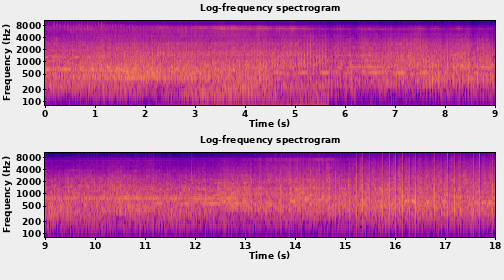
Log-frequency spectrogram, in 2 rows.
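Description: JGSDF UH-60JA Black Hawk helicopter flying overhead, its rotor and turbine noise steady. Rapid rotor-blade chop comes in strongly near the end as it passes close.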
